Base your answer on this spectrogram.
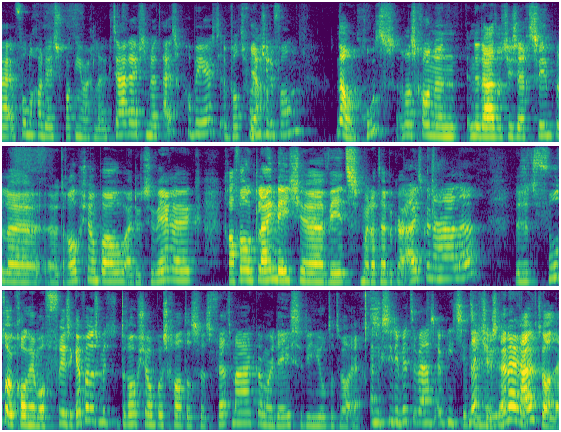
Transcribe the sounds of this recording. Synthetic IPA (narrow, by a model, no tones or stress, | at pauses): fondəχʋoːndejzəfəɹpɑkɪŋɦɪlˠɛχløɥktaːrɦejftɪmənɛtœɥtχə̥probɪːɹtʋɑtfʊnjədəɹvɑn | nawχutʋɑsχəʋownənɪndəɹdaːtʋɑtjəzɛχtsɪmpələdrowχʃɑmpowɦɛjdutsəʋɛrək | χɑfʋɛlˠənklɛjnbejt͡ʃəʋɪtmaːɹdɑtɦɛpɪkəɹœ̰ɥtkɵnəɦaːlən | d̥øsɦətfulˠtowkχoːnɦeləmalˠfrɪsɪkɦɛpʋɛldɪsmɛtdrowχʃɑmposχəɦɑt̚dɑtsəətflɛtmaːkəmaːɹdejzədiɦilˠtɦətʋɛlˠɛ̰χtɛnɪksidəʋɪtəʋaːso̰wknitsɪtnɛəssɛnɦɛjrœɥk̚tʋɛlˠɛ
